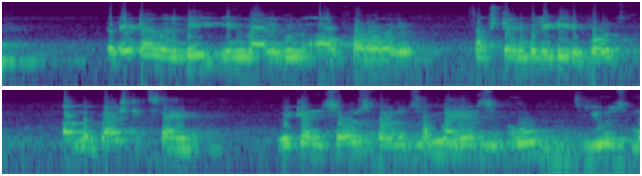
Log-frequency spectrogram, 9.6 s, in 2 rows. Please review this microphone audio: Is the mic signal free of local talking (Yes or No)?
No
